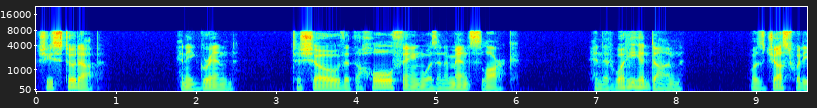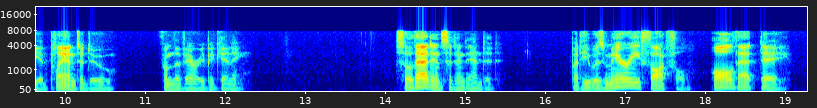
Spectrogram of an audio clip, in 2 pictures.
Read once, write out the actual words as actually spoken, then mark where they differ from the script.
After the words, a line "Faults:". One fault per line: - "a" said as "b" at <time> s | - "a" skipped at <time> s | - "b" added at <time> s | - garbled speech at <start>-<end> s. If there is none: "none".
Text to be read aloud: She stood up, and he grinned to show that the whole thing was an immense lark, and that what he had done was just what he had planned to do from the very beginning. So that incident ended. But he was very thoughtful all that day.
She stood up, and he grinned to show that the whole thing was an immense lark, and that what he had done was just what he had planned to do from the very beginning. So that incident ended. But he was merry thoughtful all that day.
Faults:
- "very" said as "merry" at 16.7 s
